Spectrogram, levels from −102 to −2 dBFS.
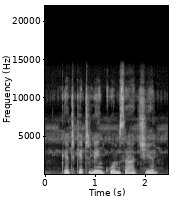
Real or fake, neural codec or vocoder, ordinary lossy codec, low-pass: fake; vocoder, 44.1 kHz, 128 mel bands every 512 samples, BigVGAN v2; none; 14.4 kHz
